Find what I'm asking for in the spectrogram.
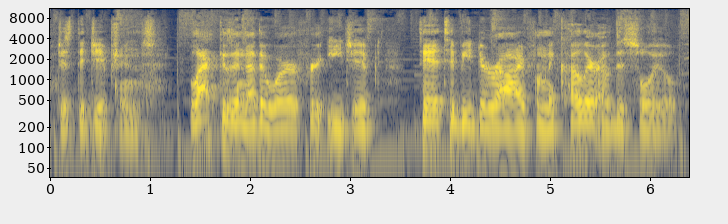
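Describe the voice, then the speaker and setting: Low-voiced man reading with slangy asides. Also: a little mellow. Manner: reads passages aloud, then breaks off into slangy asides to listeners. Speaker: podcast host. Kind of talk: casual lecture reading from a text.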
